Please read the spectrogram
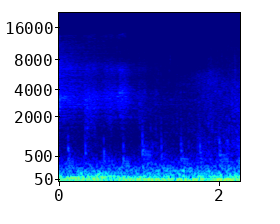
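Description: Soundtrack music for an animated promo: a loud, steady deep bass drone with faint quick ticks above it.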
